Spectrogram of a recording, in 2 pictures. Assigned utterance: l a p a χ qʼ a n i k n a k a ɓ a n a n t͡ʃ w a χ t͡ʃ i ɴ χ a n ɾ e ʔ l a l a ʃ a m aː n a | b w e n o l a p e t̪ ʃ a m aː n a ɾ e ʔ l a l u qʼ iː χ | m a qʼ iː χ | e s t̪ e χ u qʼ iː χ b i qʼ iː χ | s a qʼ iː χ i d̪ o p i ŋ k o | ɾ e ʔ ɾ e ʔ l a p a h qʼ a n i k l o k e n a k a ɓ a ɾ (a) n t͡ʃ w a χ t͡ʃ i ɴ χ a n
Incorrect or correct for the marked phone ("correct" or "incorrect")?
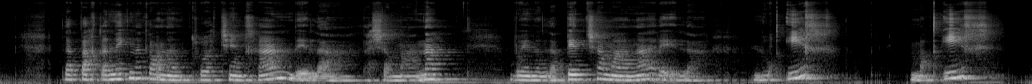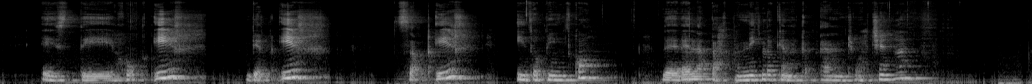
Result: correct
